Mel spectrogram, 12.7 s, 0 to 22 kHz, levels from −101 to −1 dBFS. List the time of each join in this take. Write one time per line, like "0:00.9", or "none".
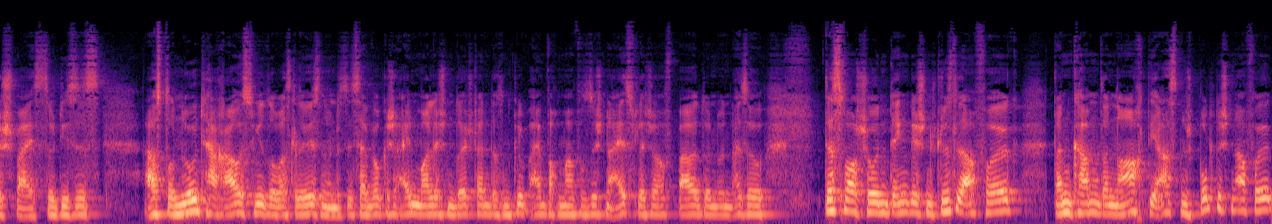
none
